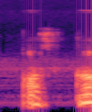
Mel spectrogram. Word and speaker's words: 明日香: シータの意味で、アスカって明るいのかありって言うわけ。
